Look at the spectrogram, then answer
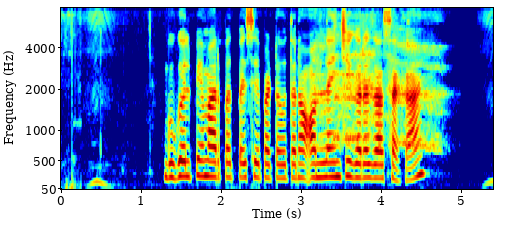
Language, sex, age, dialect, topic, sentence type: Marathi, female, 25-30, Standard Marathi, banking, question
